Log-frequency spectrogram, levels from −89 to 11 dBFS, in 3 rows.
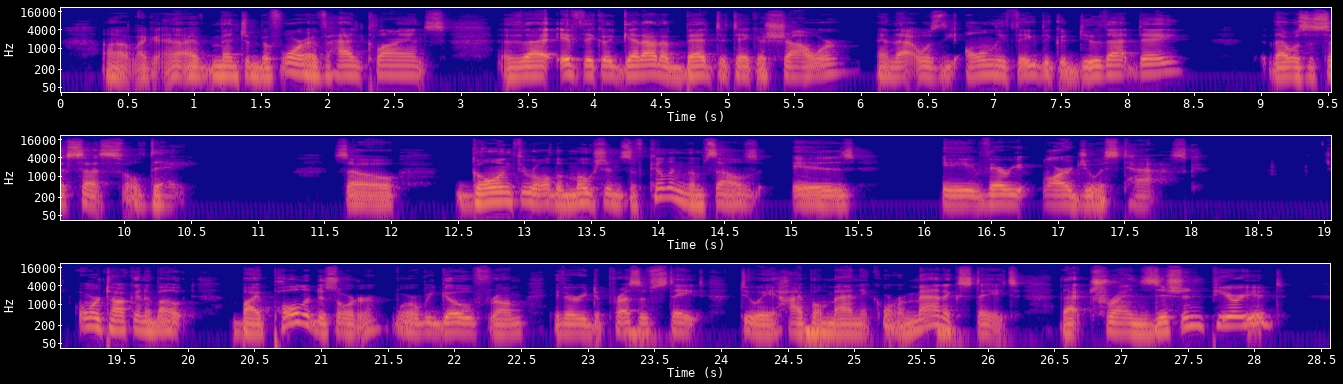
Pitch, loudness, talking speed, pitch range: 120 Hz, -29 LUFS, 155 wpm, 115-130 Hz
